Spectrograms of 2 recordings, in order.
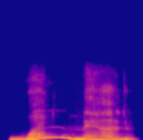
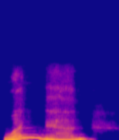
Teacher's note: we use contrast intonation to say one of this group not all of them but just one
